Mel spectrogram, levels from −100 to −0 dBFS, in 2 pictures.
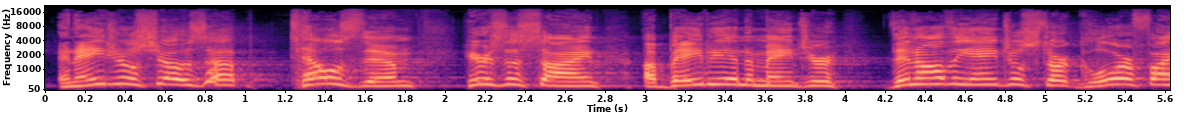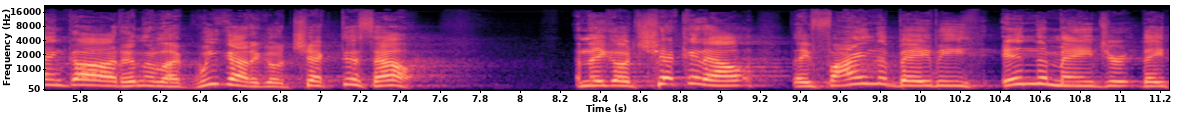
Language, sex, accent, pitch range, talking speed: English, male, American, 205-295 Hz, 235 wpm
